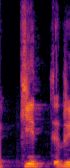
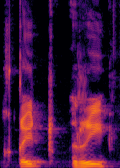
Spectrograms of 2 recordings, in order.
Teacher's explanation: قاف طا زیر قط، را زیر ری، قط ری۔ یہاں قاف بھی موٹا کر کے پڑھنا چاہیے اور طا کو بھی موٹا کر کے پڑھنا چاہیے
